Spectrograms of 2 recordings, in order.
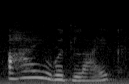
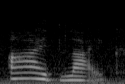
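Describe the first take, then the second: First: Each word is said fully and separately. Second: 'I would' is shortened to one quick syllable.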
